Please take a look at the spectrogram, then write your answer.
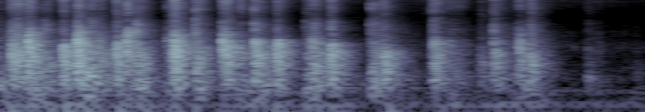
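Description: A church congregation applauds Jesus with brisk, rhythmic claps, each hit crisp and distinct at a steady pulse, before the clapping drops away into near quiet at the very end.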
